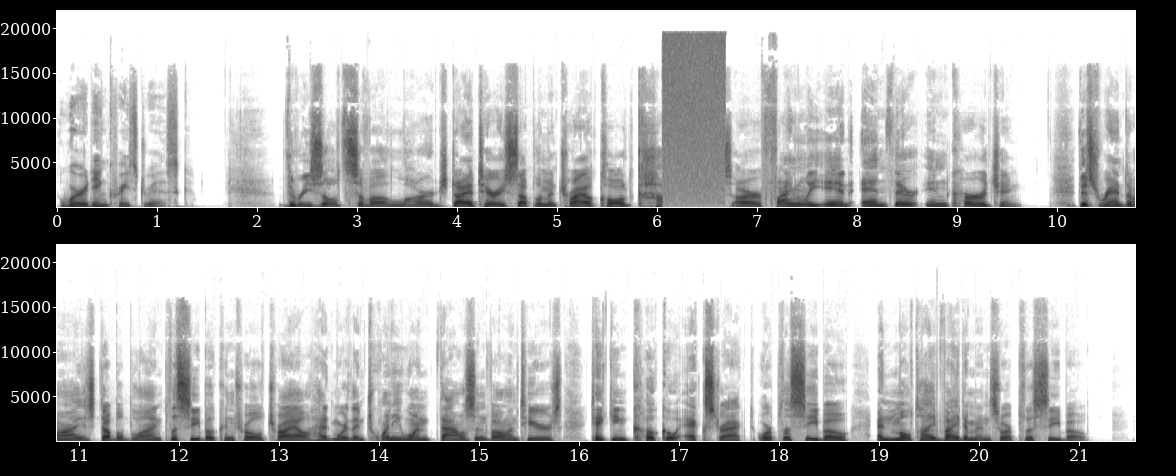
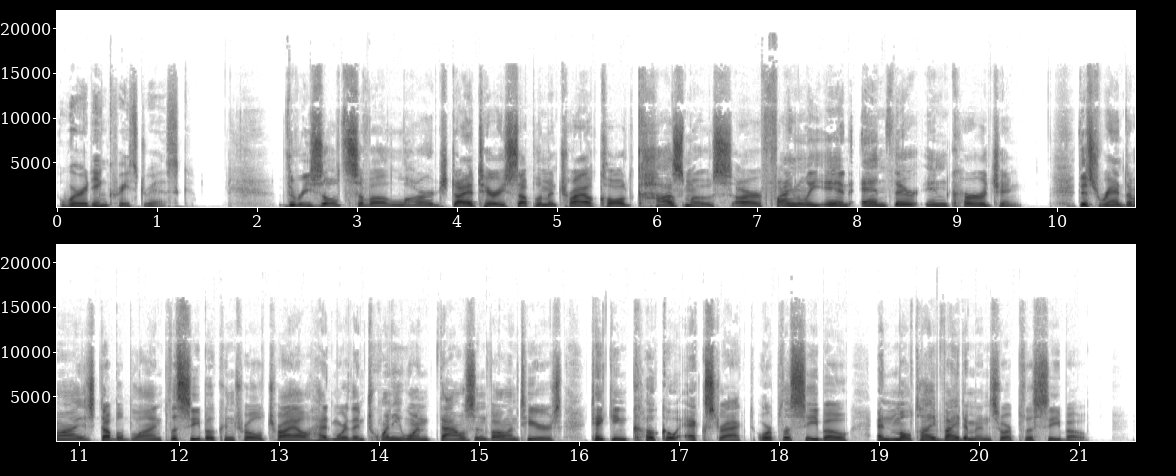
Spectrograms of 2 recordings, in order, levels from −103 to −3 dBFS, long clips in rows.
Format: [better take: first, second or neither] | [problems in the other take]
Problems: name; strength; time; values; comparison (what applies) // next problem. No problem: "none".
second | audio cutting out; filled with static; at 6 s for 0.5 s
